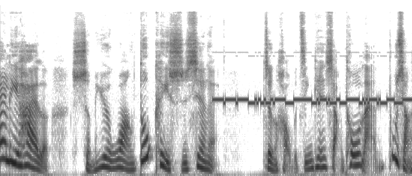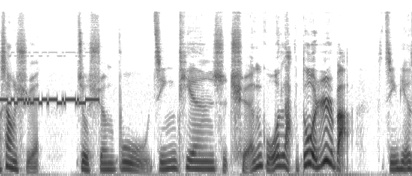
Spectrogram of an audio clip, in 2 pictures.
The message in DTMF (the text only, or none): none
